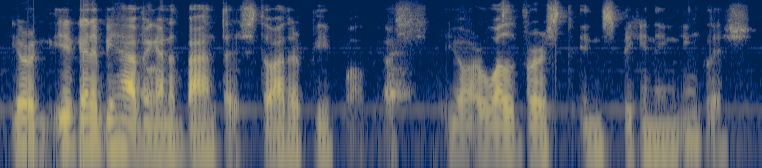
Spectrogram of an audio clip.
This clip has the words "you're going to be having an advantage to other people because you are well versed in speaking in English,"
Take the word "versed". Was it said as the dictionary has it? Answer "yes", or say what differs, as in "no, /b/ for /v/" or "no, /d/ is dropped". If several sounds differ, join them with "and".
yes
